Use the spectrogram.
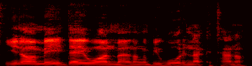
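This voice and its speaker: A man's voice: mid-range voice, steady tone, quick pace. Slangy London man chatting about games. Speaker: podcast co-host. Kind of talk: casual gaming chat.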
